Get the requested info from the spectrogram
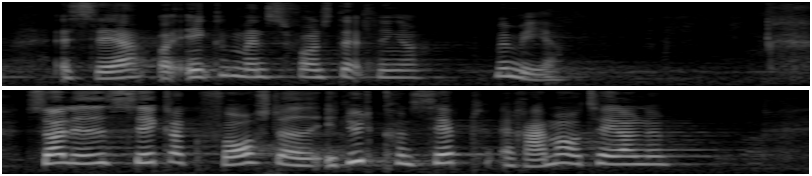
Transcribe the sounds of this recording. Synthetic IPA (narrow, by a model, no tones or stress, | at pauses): ʔæsæɐ̰ɒ̽ʔeŋ̰ɡ̥l̩mænsfɒ̽ænsd̥æl̰d̥ne̝ŋɐ | meme̝ːɐ | sɒ̽le̝ːð̞̩ˠsːe̝ɡ̥ʁɐfɒːslɛ̰ːð̩ˠe̝d̥nyd̥̚kʰɒ̽nseb̥̚d̥æʁɑ̈məɑ̈ʊt͡sʰɛ̰ːlɐnə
